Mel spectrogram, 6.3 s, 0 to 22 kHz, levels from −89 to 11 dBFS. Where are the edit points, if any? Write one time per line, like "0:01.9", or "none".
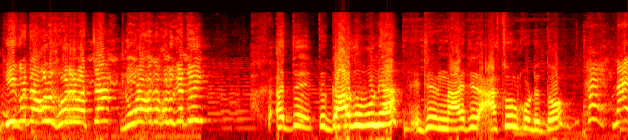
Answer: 0:04.1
